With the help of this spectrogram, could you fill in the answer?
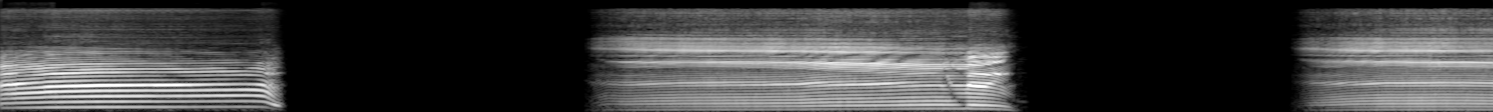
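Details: Real cows mooing: three long, rich, steady moos, each lasting one to two seconds, separated by complete silence, the middle one the longest, with a slight roughening at its end.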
